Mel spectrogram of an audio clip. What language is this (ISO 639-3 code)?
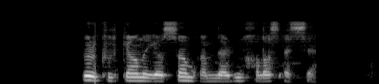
uig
